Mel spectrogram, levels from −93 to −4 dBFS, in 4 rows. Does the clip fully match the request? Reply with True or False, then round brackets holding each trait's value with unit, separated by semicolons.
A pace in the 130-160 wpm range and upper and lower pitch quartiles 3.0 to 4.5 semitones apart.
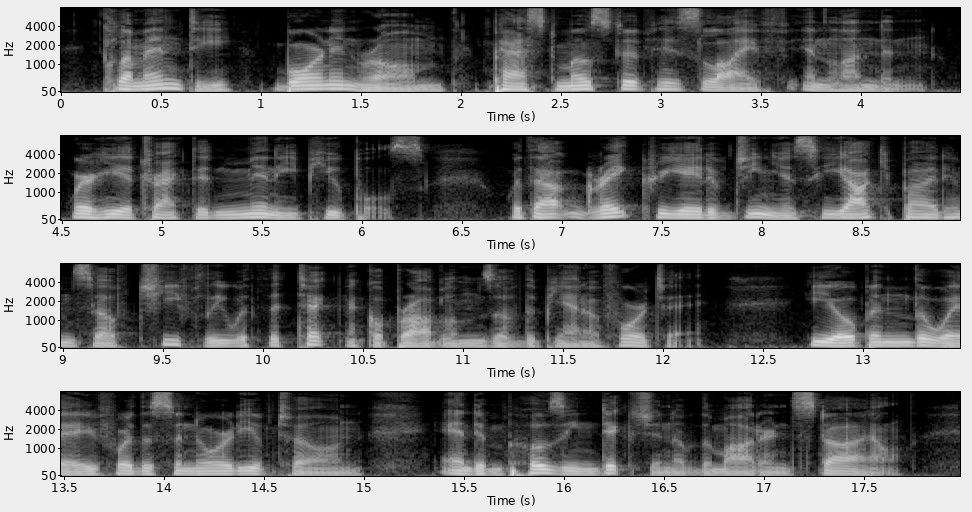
False (155 wpm; 5.3 semitones)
